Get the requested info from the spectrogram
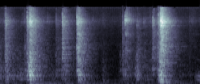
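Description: Hard plastic parts of a Hoover Sonix canister vacuum clicking and knocking as they are handled and fitted back into place. There are four or five sharp clicks, the loudest about one and a half seconds in.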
